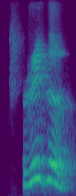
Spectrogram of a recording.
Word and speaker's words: wriggle: Wriggle, in this word W, you don't pronounce in wriggle, you don't pronounce W and E, which is at the end.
